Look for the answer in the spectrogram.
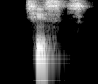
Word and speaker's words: schist: And then you have a little bit, but less soils that came from the metamorphic rock schists.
